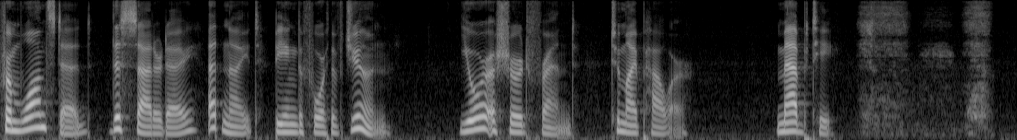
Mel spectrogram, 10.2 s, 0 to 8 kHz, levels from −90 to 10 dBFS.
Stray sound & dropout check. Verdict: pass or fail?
fail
